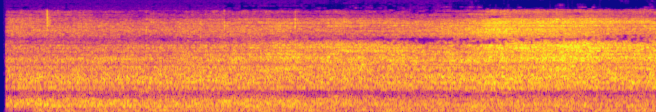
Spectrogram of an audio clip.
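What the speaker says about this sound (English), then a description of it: "those sound machines, they help me and my daughter stay asleep while he gets ready in the morning" Steady, broadband rushing hum fills the space without pause, a constant low-heavy drone like a white noise machine.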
